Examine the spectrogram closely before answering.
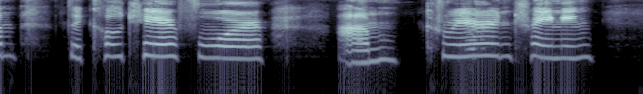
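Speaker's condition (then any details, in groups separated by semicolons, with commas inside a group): Cerebral palsy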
